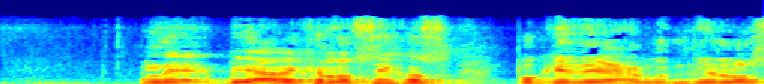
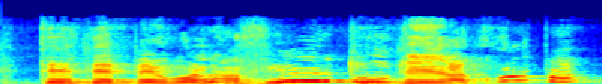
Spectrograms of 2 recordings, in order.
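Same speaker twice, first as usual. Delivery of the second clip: mocking coddler; 8 semitones higher than usual. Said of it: "como dice".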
